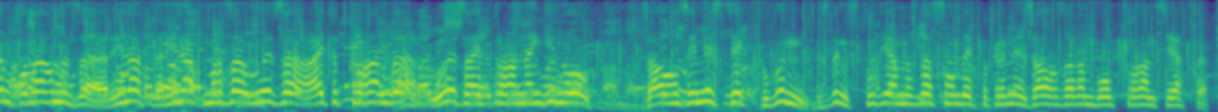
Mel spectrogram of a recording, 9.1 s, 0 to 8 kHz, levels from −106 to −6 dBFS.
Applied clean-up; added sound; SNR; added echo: none; Applause / Cheering; 19 dB; none.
